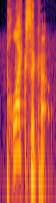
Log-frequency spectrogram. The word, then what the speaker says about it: Plaxico: It's spelled Plaxico, but pronounced Plexico.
